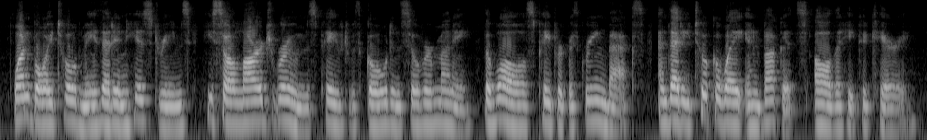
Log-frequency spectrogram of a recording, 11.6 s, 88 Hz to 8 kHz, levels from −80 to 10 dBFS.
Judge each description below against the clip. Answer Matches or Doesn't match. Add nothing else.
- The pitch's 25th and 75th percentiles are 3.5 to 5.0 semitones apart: Doesn't match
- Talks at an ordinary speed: Matches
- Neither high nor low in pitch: Matches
